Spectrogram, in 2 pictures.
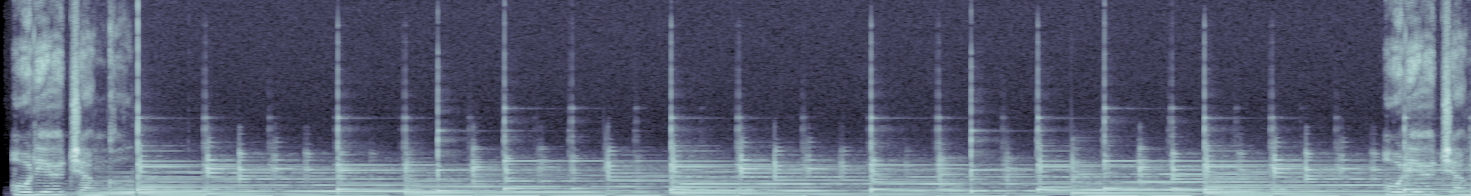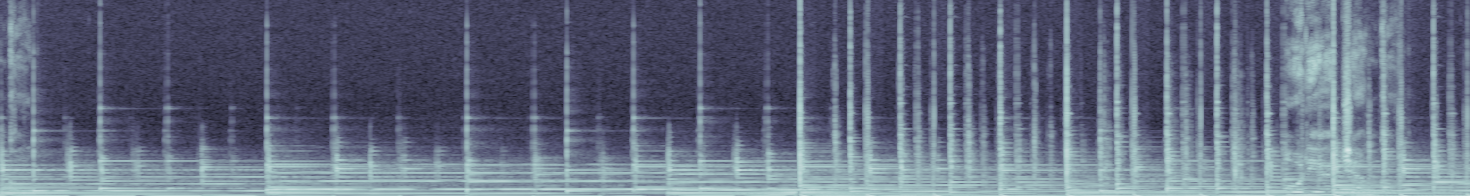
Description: the corporate upbeat lite

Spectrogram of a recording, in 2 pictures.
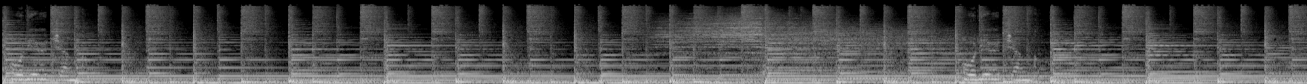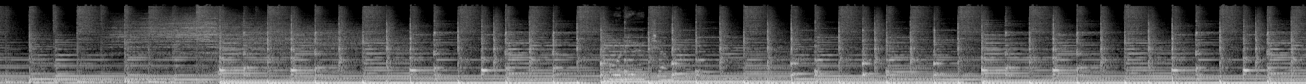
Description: light upbeat corporate

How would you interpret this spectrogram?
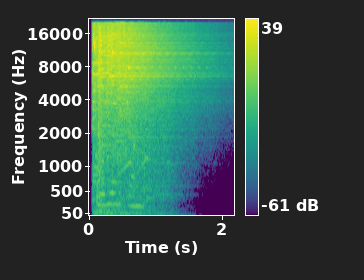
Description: big win

